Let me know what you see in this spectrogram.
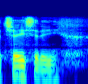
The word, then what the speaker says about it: chastity: Chastity. Well, you know, like you're chaste, okay? No, not chasing. Like, nope. Like a chaste person, somebody who's...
